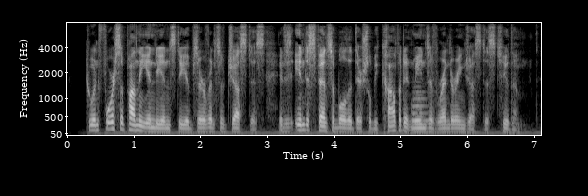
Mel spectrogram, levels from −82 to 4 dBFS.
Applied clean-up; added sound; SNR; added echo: neural mask model DeepFilterNet 3.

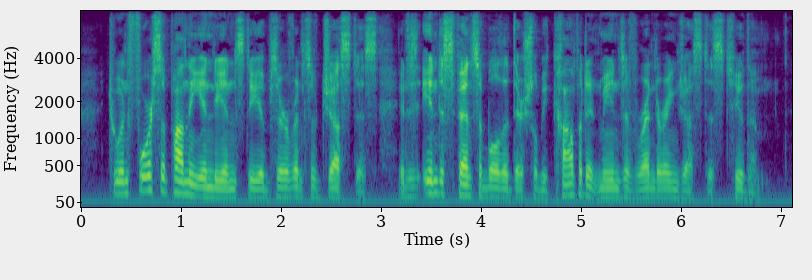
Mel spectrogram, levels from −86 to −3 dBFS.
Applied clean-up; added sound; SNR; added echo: none; none; none; none.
